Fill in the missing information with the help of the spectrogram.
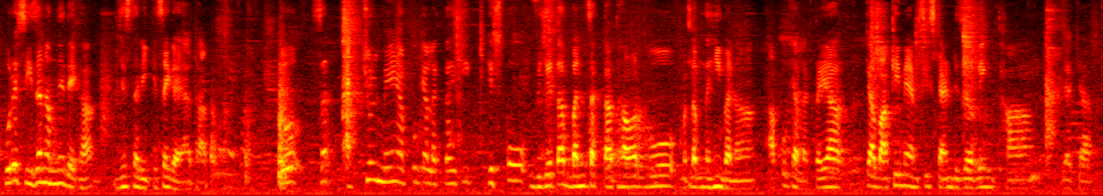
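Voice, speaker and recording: A man's voice: a little high, animated, normal speed, very noisy. A man with an Indian accent asking conversational interview questions in a deferential, somewhat hesitant way.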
